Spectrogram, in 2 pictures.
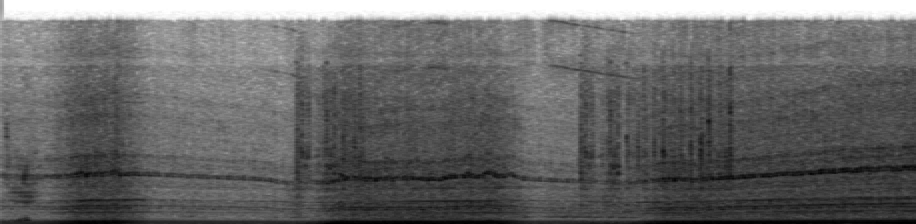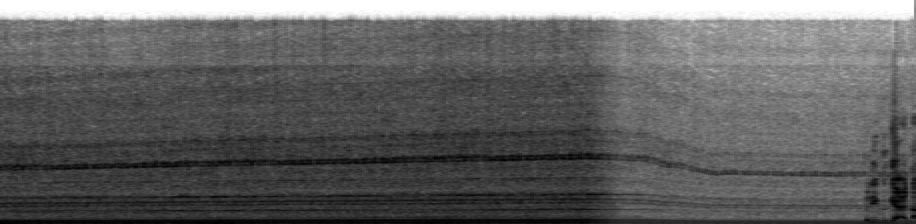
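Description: An old Ford Focus engine labours uphill in second gear, a steady droning hum that rises and holds as the car climbs, with brief dips and someone talking over it.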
